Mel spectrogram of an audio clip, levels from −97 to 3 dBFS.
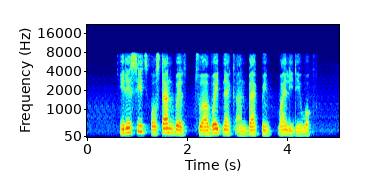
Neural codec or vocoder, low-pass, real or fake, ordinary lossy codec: codec, 16 kHz, 0.4 kbps, LongCat-Audio-Codec; none; fake; none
